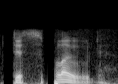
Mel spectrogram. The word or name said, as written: Disploding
